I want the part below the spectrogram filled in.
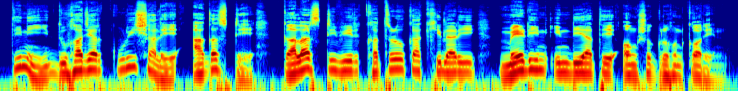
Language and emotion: Bengali, neutral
